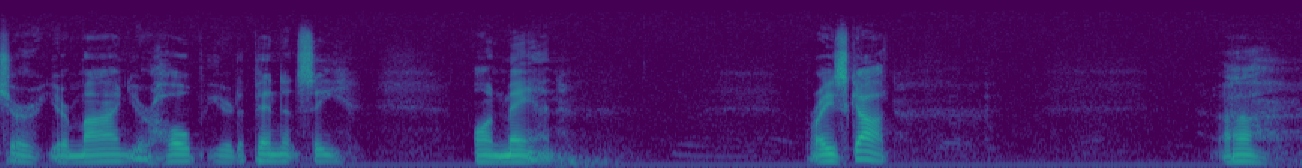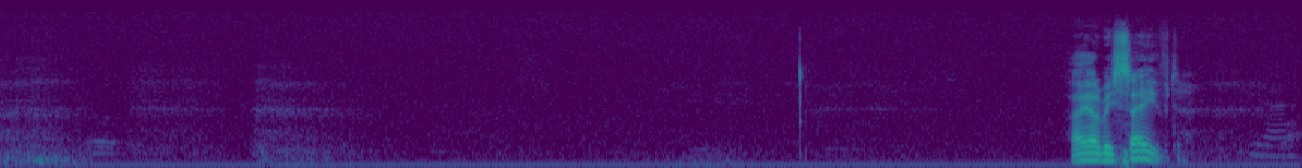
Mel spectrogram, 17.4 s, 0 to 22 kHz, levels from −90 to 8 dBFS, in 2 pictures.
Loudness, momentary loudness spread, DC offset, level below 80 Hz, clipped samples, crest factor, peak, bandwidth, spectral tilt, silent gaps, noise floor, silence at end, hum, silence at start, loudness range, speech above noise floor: -38 LUFS; 28 LU; under 0.1%; -72 dBFS; under 0.1%; 26 dB; -18 dBFS; 17.5 kHz; -3 dB/octave; none; -69 dBFS; 0.75 s; none; 0 s; 22 LU; 30 dB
